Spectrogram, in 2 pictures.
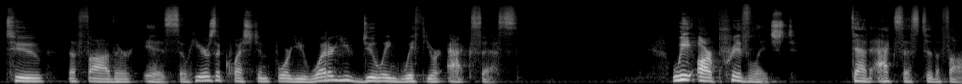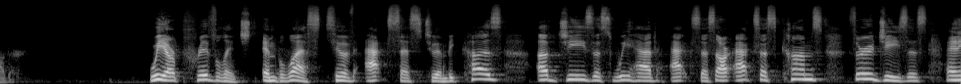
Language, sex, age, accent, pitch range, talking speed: English, male, 40-59, American, 150-225 Hz, 150 wpm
